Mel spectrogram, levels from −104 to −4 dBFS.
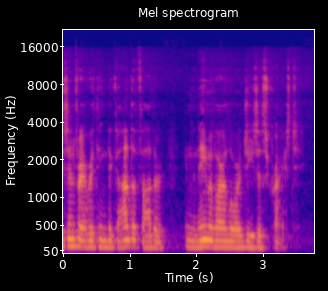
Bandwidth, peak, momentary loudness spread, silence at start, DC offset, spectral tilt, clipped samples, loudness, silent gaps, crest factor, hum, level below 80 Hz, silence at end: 16 kHz; -18 dBFS; 14 LU; 0 s; under 0.1%; -5.5 dB/octave; under 0.1%; -36 LUFS; none; 18 dB; none; -78 dBFS; 0.25 s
